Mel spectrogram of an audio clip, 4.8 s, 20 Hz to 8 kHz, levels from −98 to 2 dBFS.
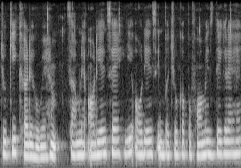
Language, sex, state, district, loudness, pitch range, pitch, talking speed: Hindi, female, Chhattisgarh, Raipur, -14 LUFS, 170-190 Hz, 180 Hz, 210 wpm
